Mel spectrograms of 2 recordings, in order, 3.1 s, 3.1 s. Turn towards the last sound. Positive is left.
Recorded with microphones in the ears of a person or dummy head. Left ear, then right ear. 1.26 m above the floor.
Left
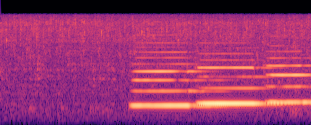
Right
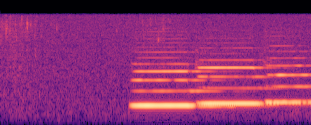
turn(degrees=25)  # may be behind; listen again after turning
